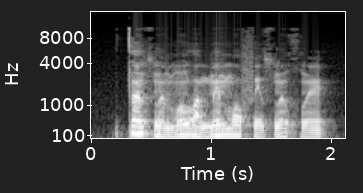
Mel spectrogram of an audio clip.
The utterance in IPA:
t ã˥ sʷ ã˨ m ɔ̃˥ lˠ ɪ˨ m ɛ̃˥ m ɔ˦ f e˩ sʷ ã˨ χʷ ɛ̃˩

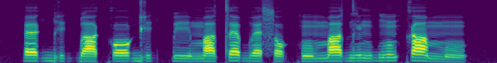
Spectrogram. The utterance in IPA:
ɛ˧ ɡ͡b i˨ ɡ͡b a˨ k ɔ˧ ɡ i˨ k͡p i˨ m a˨˦ t ɛ˦˨ b ɛ˧ s ɔ˨ k ũ˨˦ m a˦ d ĩ˦ ɡ͡b ũ˦ k a˦˨ m ũ˨

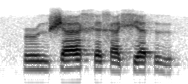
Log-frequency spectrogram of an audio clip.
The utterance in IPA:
ɹ ʉ ʃ æ x ɛ x æ xʲ æ θ ʉ

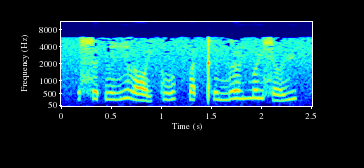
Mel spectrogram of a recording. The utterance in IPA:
s ɵ˧ t̚ l iː˨˥ l ɔː˨˩ j k uː˨˥ k̚ p ɐ˧ t̚ kʰ ɪ˧ ŋ l ɵ˥ ɥ m ɵ˥ ɥ s ɵ˨˥ ɥ

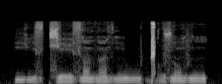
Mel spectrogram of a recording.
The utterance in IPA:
j i˦˨ z t͡ɕ eː˨ z ĩ˦ ðˤ ĩ˨ z n uː˦ ɡ͡ǁ o˦ z õ˦ v ĩ˦

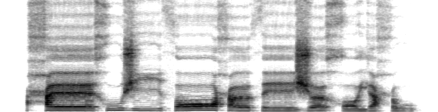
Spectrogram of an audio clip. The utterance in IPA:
ħ ɛː x u ʒ iː θ ɔː ħ œː θ eː ʒ œ x ɔ j ɛ ħ u

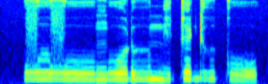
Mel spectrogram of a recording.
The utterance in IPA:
v ɤ v oː ŋ oː ɽ ɯː mʲ e k ɛ ɖʱ ɯ k oː

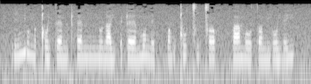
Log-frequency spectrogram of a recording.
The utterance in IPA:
ɾ i n j u n o ǃ o j t ɛ n ʈʰ ɛ nː u ɳ a j ʔ e ʈ ɛ m o n e pː ʌ m ǃ u ǀ i ǀ ʌ pː a m o t ʌ n j o j ɾ e j

